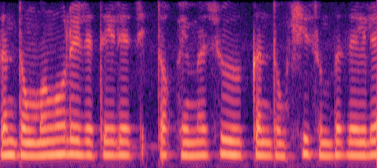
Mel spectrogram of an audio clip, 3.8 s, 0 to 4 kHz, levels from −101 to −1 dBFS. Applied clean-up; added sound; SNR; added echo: none; none; none; none.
